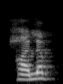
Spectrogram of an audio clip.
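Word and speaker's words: फलम्: In Hindi, we say Phalam, right? We use the F pronunciation. Here, it is just Phalam. It is not Phalam.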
